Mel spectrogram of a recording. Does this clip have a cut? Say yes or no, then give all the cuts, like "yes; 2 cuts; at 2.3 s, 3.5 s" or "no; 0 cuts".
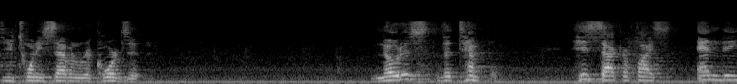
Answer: no; 0 cuts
